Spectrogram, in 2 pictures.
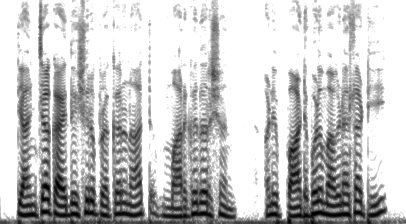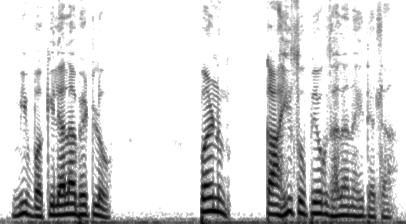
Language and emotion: Marathi, sad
